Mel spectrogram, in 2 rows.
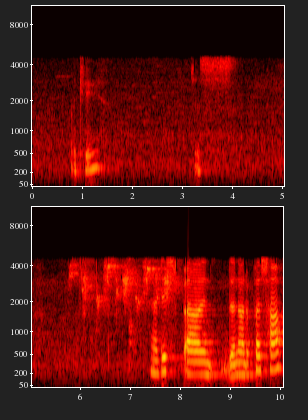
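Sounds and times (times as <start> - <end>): small bird chirping: 5.7 - 8.1.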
